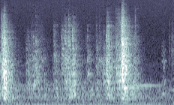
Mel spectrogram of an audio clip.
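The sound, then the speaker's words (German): Keys unlock and open a tower door, giving a few faint bursts of metallic rattling and clunking with short pauses between them. “Wo ist die Türe? Ebenso leicht sprengt Belzebub die Tore des Himmels als du diese. Diese Schlüssel verlachen die Vorsicht der Hölle.”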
